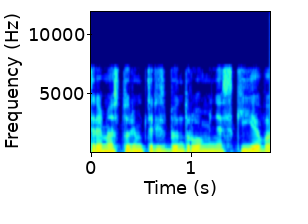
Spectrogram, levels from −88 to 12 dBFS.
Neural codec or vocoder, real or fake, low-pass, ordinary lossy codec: none; real; 7.2 kHz; MP3, 96 kbps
